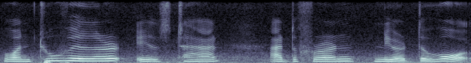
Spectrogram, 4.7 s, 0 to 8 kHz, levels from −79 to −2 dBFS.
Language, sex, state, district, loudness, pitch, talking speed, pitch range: English, female, Punjab, Kapurthala, -16 LUFS, 245 Hz, 140 wpm, 230-275 Hz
